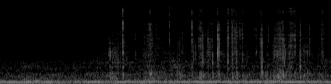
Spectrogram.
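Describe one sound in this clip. Scissors snip through a plastic packet.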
